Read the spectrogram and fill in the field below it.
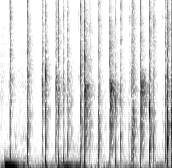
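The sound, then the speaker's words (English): A short burst of applause: a dozen or so sharp, crisp claps in a quick, uneven rhythm, fairly loud, with no voices over it. “Well done, everybody. Round of applause.”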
